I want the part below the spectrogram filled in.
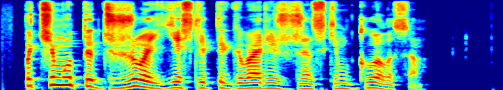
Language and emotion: Russian, angry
